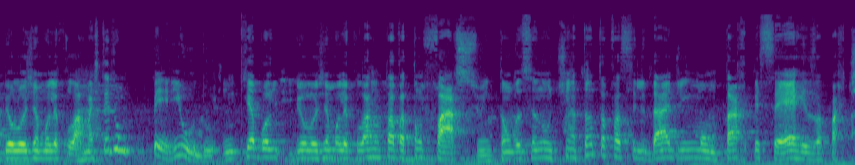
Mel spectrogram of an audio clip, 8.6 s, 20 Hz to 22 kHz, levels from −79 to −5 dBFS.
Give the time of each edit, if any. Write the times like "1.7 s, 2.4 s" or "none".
none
